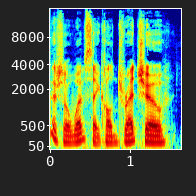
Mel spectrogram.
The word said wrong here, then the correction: Derecho: Derecho. it's like D E R and then Echo, right? That's how it's spelled.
